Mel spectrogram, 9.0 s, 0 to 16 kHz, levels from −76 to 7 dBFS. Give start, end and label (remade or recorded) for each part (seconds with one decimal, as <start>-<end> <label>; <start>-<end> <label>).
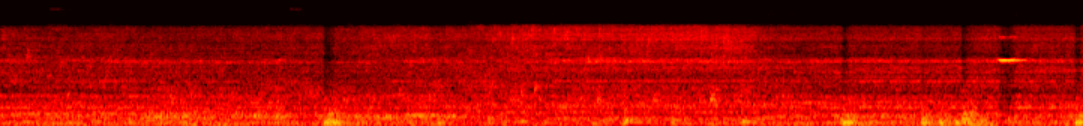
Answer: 0.0-0.4 recorded; 0.4-2.7 remade; 2.7-3.5 recorded; 3.5-5.1 remade; 5.1-9.0 recorded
